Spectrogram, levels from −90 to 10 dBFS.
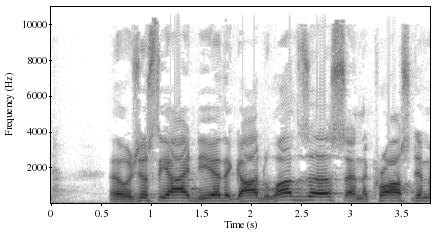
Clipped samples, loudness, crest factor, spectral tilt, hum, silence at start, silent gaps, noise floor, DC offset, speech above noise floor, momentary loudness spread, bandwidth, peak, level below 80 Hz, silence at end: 0.1%; -12 LUFS; 12 dB; -5 dB/octave; none; 0.6 s; none; -54 dBFS; 0.3%; 43 dB; 6 LU; 10.5 kHz; 0 dBFS; -58 dBFS; 0 s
